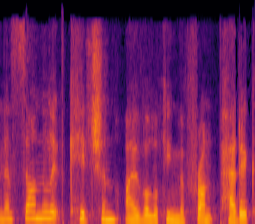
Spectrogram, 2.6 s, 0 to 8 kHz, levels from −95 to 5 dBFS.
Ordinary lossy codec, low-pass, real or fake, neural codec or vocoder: AAC, 32 kbps; 7.2 kHz; fake; codec, 16 kHz in and 24 kHz out, 0.6 kbps, FocalCodec, streaming, 2048 codes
